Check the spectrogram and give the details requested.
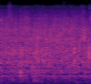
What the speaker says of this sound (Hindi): हाई फ्लेम पे थोड़ा फ्राई कर लें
